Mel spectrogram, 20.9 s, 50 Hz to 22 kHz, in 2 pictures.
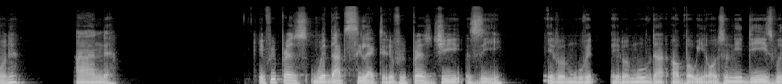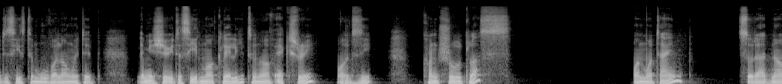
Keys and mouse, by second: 2.1 click, 3.2 click, 5.8 g, 9.8-11.1 middle drag, 11.8 middle click, 13.1 shift+click, 15.0 alt+z, 16.8 ctrl+KP_Add, 18.7 ctrl+KP_Add.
